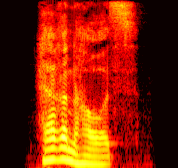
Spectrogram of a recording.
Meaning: manor house
- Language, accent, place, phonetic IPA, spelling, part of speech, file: German, Germany, Berlin, [ˈhɛʁənˌhaʊ̯s], Herrenhaus, noun, De-Herrenhaus.ogg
